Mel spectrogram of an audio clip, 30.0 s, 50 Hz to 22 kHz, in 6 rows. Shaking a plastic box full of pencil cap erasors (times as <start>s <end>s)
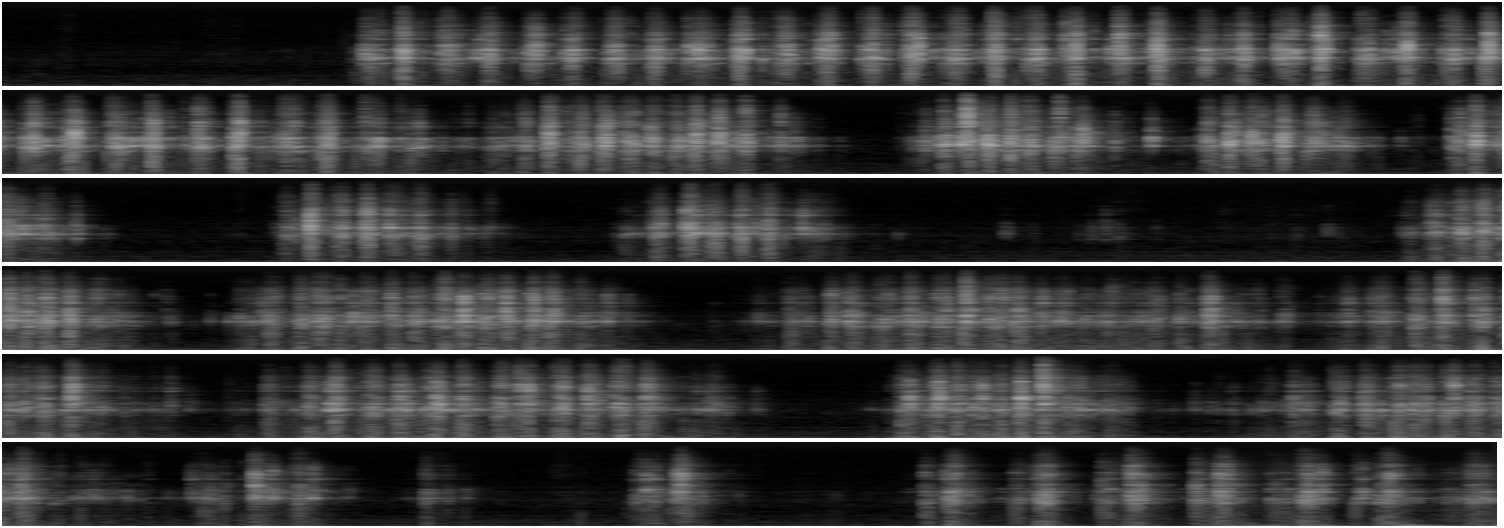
28.1s 29.9s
